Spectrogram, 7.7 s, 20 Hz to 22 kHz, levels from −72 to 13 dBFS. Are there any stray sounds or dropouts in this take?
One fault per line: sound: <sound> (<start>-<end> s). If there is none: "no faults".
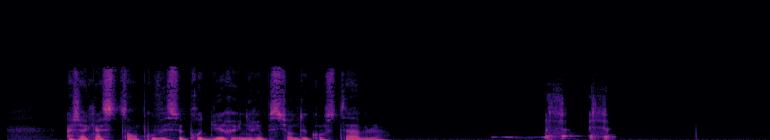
sound: cough (4.9-6.2 s)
